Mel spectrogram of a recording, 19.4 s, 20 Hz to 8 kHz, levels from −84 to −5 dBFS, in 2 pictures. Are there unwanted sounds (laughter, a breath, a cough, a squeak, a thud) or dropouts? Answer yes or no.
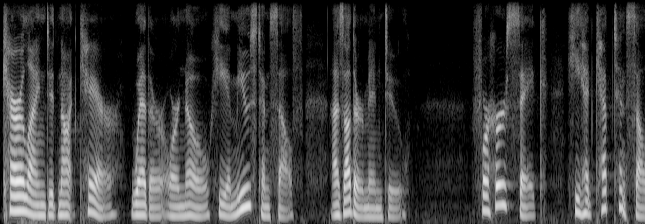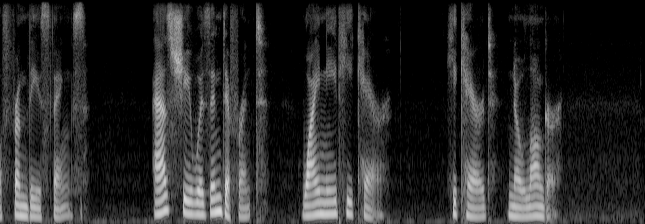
no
